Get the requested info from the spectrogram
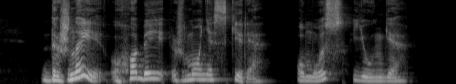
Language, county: Lithuanian, Vilnius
